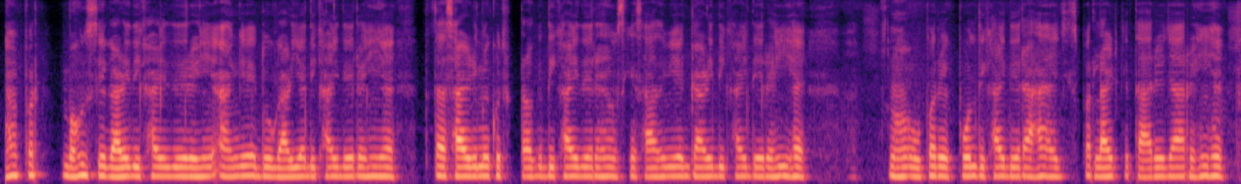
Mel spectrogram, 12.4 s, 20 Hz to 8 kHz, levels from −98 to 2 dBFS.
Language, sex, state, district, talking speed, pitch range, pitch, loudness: Magahi, male, Bihar, Gaya, 240 wpm, 145-150 Hz, 150 Hz, -18 LUFS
